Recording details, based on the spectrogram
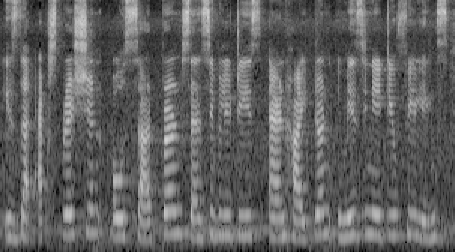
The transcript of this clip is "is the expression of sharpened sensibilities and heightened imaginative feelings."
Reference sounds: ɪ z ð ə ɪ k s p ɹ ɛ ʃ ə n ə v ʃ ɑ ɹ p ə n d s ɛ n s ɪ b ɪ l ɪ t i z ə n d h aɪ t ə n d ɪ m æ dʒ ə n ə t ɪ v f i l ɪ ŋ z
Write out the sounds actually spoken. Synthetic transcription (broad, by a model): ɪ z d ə ɪ k s p ɹ ɛ ʃ ə n ə v s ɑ ɹ p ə n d s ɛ n s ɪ b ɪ l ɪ t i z ə n d h aɪ t ə n d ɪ m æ dʒ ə n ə t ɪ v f i l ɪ ŋ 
